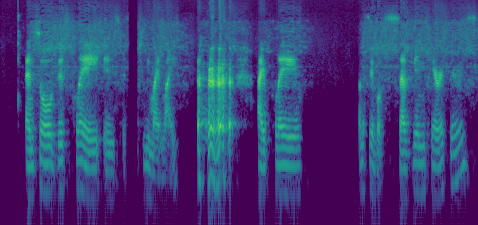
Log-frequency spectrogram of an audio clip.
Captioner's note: laughter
